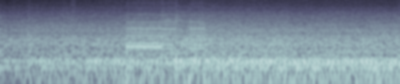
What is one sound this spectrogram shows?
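A van engine hums nearby.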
